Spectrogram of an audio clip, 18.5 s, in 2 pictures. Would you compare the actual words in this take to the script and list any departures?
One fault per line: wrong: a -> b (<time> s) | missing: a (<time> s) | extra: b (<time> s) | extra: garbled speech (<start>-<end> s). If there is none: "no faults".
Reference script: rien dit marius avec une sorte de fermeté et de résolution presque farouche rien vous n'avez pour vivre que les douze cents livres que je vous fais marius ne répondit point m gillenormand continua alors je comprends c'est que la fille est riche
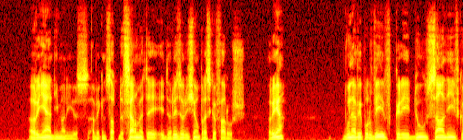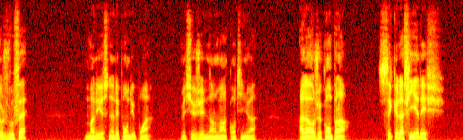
no faults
